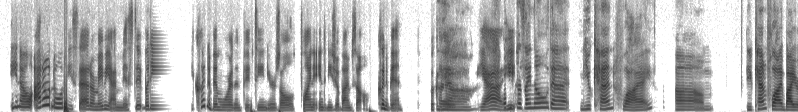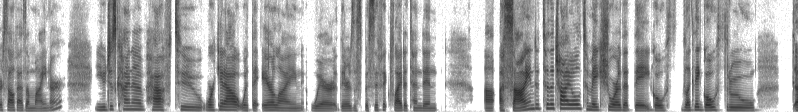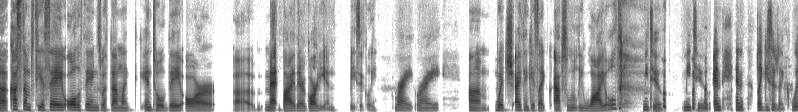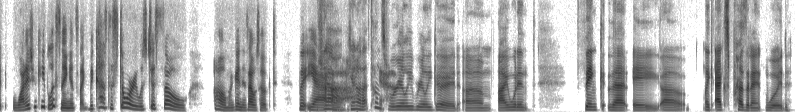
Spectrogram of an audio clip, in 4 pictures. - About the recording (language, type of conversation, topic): English, unstructured, Which under-the-radar podcasts are you excited to binge this month, and why should I try them?
- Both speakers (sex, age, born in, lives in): female, 30-34, United States, United States; female, 50-54, United States, United States
- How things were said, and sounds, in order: static; distorted speech; other background noise; tapping; chuckle; sigh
